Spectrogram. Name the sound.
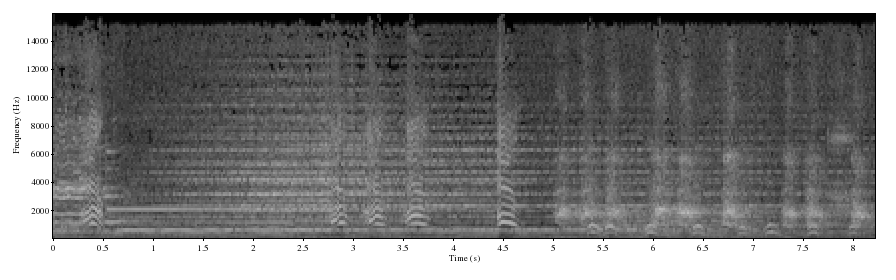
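small dog barking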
